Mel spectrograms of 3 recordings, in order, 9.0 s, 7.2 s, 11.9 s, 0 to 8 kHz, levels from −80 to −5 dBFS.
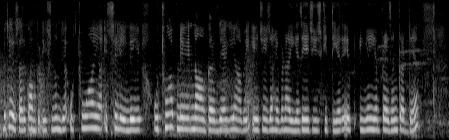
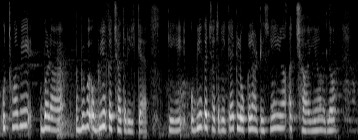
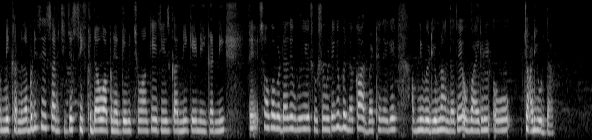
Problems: constant background noise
